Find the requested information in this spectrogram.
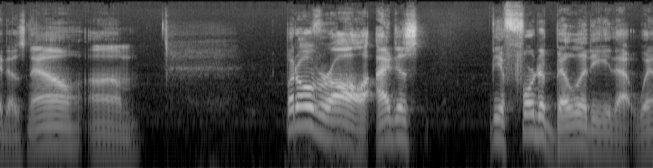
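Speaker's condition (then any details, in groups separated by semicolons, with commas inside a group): No condition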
